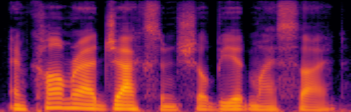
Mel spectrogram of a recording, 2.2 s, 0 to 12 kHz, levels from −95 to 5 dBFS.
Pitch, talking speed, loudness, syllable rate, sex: 100 Hz, 220 wpm, -21 LUFS, 5.3 syllables/s, male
